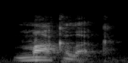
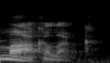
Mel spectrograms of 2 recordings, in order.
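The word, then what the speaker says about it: makkelijk: is pronounced bizonder and the lijk ending is pronounced like the english word luck so this is pronounced makalak bizonder in makalak the e i blend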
